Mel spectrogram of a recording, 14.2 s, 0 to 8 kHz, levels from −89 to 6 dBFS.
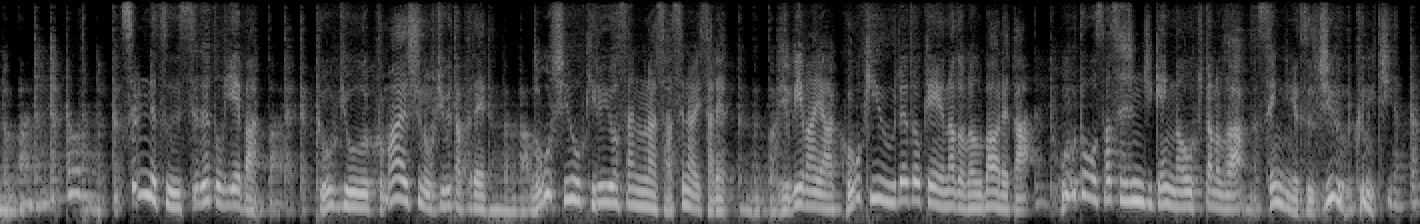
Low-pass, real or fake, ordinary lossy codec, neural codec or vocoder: none; fake; none; codec, 16 kHz, 0.5 kbps, X-Codec, WavLM features, trained on Multilingual LibriSpeech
